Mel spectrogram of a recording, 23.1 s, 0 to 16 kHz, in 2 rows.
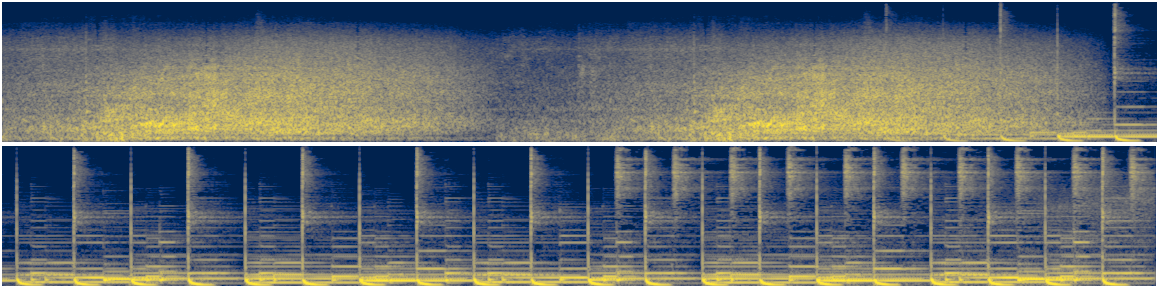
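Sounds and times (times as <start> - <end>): airplane noise: 0.0 - 11.4.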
